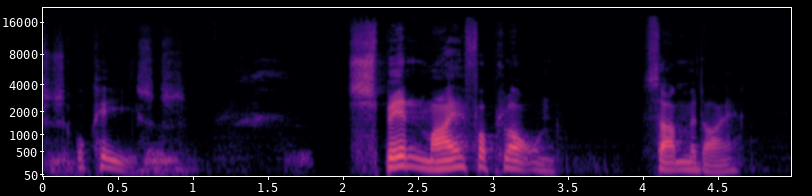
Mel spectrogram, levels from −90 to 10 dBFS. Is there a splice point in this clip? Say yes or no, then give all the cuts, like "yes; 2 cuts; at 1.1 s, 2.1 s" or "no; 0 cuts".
no; 0 cuts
